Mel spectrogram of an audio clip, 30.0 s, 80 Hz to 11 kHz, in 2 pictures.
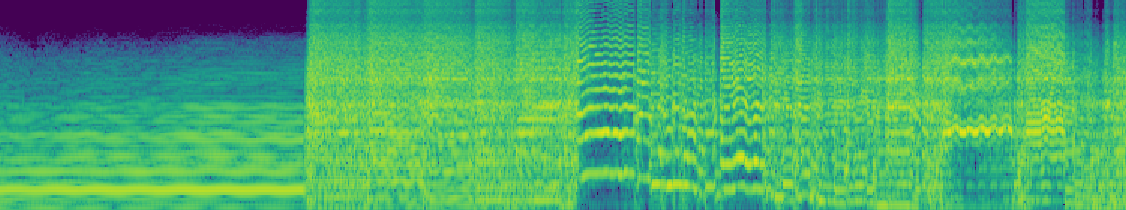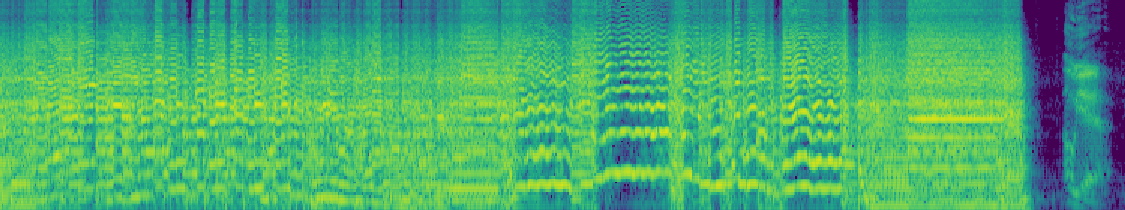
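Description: Fender Telecaster played through a cranked Oldfield Woody 5-watt combo with an 8-inch speaker, tone and volume all the way up, so the amp's own drive saturates the sound. It opens with a held, overdriven chord ringing out for about four seconds, then moves into lead lines with string bends and vibrato, stopping shortly before the end.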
